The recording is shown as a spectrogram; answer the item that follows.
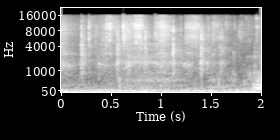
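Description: A trigger spray bottle squirting soapy water into a foam handlebar grip cover: a quick run of short spritzes and clicks.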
